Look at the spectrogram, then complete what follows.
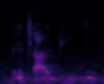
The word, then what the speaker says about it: Hyde: Hyde, Hyde, not Hyde, Hide.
